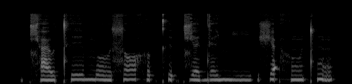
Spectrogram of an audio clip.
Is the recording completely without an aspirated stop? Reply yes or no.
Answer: no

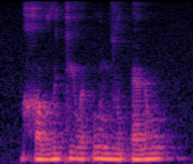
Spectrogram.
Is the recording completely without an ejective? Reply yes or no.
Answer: yes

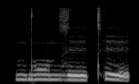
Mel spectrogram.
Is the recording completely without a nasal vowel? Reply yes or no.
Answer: no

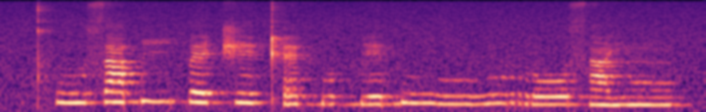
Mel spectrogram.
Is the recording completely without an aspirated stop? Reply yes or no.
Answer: no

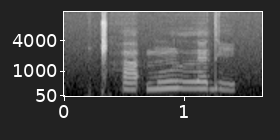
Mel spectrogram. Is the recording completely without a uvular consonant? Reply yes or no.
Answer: yes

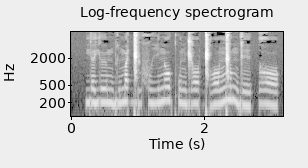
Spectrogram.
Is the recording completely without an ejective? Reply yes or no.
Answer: no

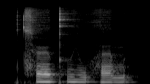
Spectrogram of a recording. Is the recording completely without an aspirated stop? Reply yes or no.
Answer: no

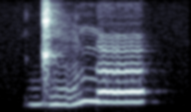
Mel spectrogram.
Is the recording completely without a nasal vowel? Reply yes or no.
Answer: no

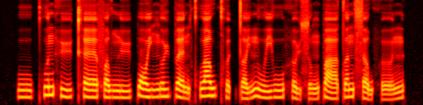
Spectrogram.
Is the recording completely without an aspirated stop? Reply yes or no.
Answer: no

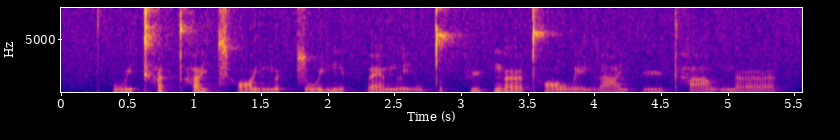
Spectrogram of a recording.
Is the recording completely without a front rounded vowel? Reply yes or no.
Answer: no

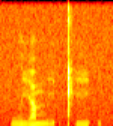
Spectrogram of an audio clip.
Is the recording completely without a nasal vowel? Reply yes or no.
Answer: yes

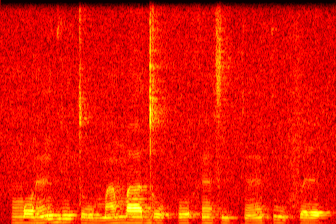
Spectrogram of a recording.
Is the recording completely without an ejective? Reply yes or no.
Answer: yes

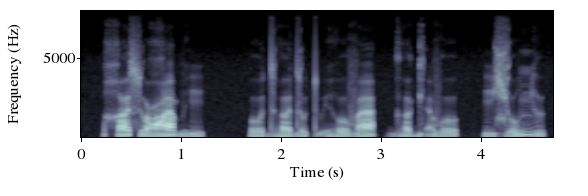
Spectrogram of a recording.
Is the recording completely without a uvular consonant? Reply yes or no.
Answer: no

